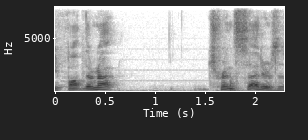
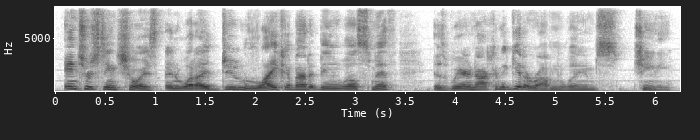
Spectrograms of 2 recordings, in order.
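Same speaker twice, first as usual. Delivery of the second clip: ordinary talk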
